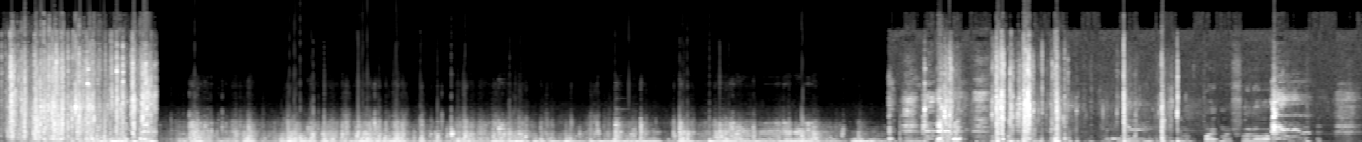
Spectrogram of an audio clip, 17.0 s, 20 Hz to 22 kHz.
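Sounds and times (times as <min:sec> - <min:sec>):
wind buffeting microphone: 0:01.1 - 0:11.1.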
